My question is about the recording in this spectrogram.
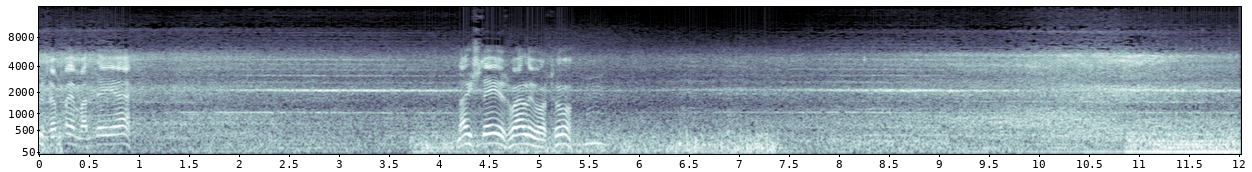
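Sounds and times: train running with high whine: 0.0 - 12.0
deep rumble: 3.6 - 12.0.

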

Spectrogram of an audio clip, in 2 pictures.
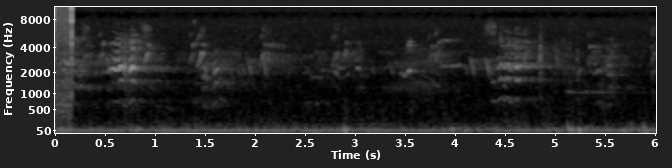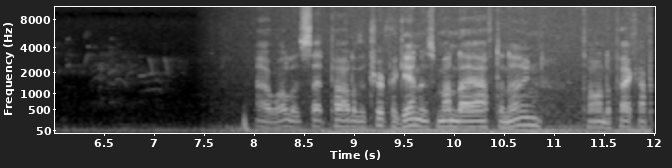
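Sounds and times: birds chirping and warbling: 0.0 - 12.0
low steady rumble: 7.2 - 12.0.

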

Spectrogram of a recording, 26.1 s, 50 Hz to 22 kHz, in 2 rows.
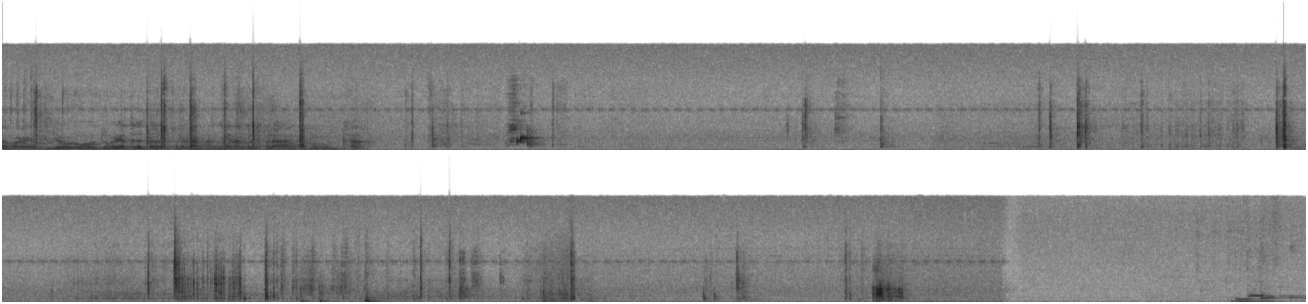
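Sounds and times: heavy skateboard knocks: 0.0 - 5.9, 7.8 - 9.1, 10.1 - 22.4
skateboard clacks: 0.0 - 6.8, 7.4 - 23.1
skateboard rolling rush: 0.0 - 23.1.

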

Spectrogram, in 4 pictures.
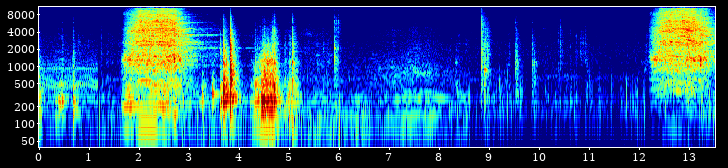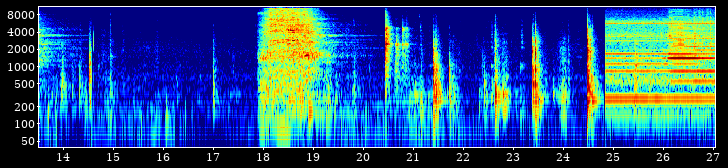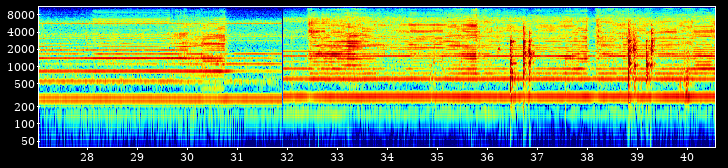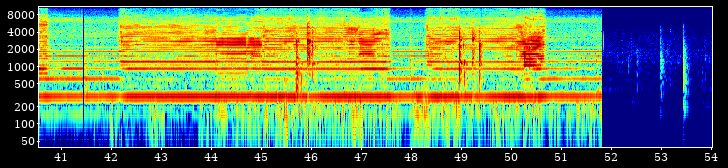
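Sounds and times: rasping saw cut: 1.7 - 3.5, 12.2 - 14.2, 17.9 - 19.9, 24.9 - 51.9
jointer-planer humming: 24.9 - 51.8
rough planing noise: 31.9 - 51.9.

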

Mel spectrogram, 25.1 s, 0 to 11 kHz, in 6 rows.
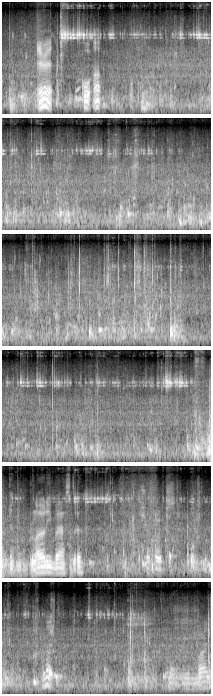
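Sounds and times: water lapping against boat hull: 0.0 - 25.0
clicks and knocks of gear: 8.3 - 17.0.

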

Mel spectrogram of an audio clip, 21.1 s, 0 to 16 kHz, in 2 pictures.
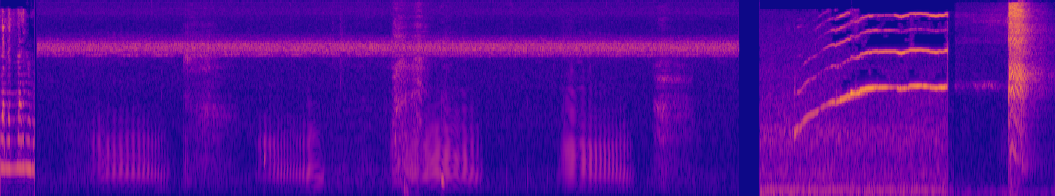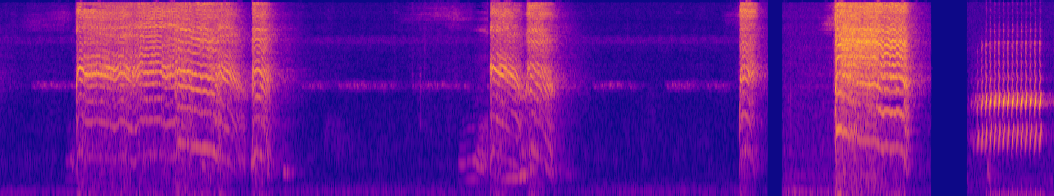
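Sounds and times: frogs calling: 0.0 - 6.9, 8.0 - 13.7, 20.2 - 21.0
loud wavering squeal: 7.9 - 9.6.

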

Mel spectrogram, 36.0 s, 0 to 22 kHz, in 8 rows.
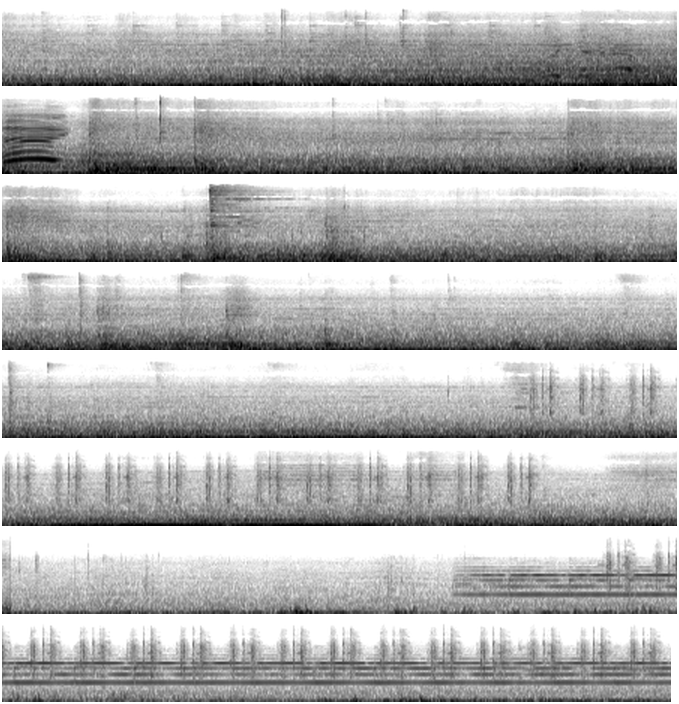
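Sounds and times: diesel locomotive engine rumble: 0.0 - 35.9
wheels clicking over rail joints: 30.9 - 35.9.

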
